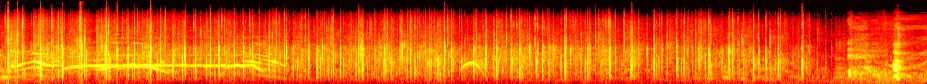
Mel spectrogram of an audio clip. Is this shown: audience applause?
yes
